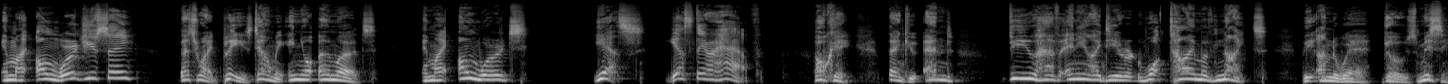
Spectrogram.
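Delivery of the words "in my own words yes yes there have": a best-effort attempted American accent. A hotel receptionist answers questions, in an attempted American accent. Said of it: "I'm the receptionist of this hotel. ... and I noticed that you almost have an American accent. Yeah, that's right, honey. I'll be honest with you. This is absolutely the best attempt at an American accent you are going to get on this podcast today".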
